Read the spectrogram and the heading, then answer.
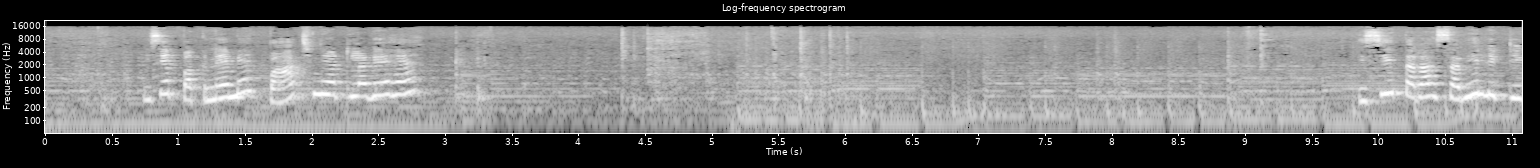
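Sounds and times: background music with bass: 0.0 - 4.0, 5.1 - 11.0
hot oil sizzling: 0.0 - 11.0.

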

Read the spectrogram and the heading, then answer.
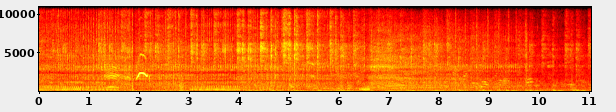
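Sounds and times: motorcycle engine at low revs: 0.0 - 11.0
music: 0.0 - 11.0.

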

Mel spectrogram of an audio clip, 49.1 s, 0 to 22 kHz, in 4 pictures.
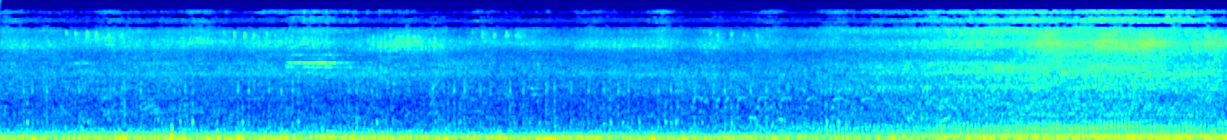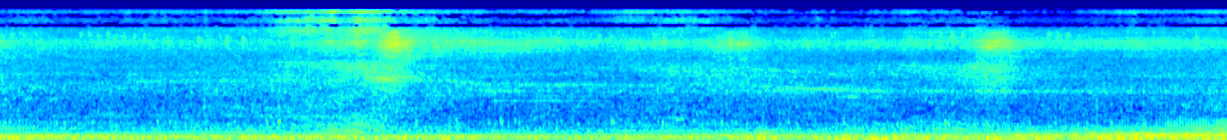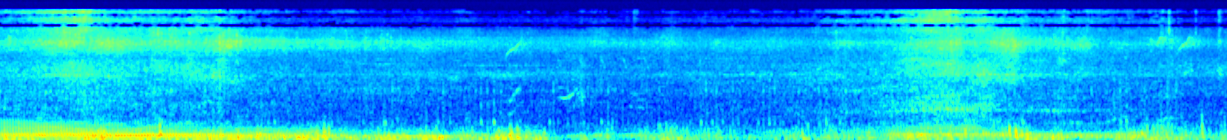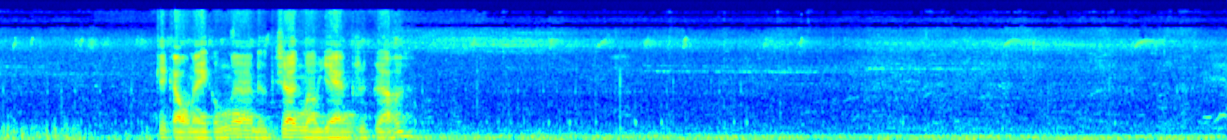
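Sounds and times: faint voices: 0.0 - 23.0, 27.6 - 49.0
low choppy rumble: 0.0 - 45.1.

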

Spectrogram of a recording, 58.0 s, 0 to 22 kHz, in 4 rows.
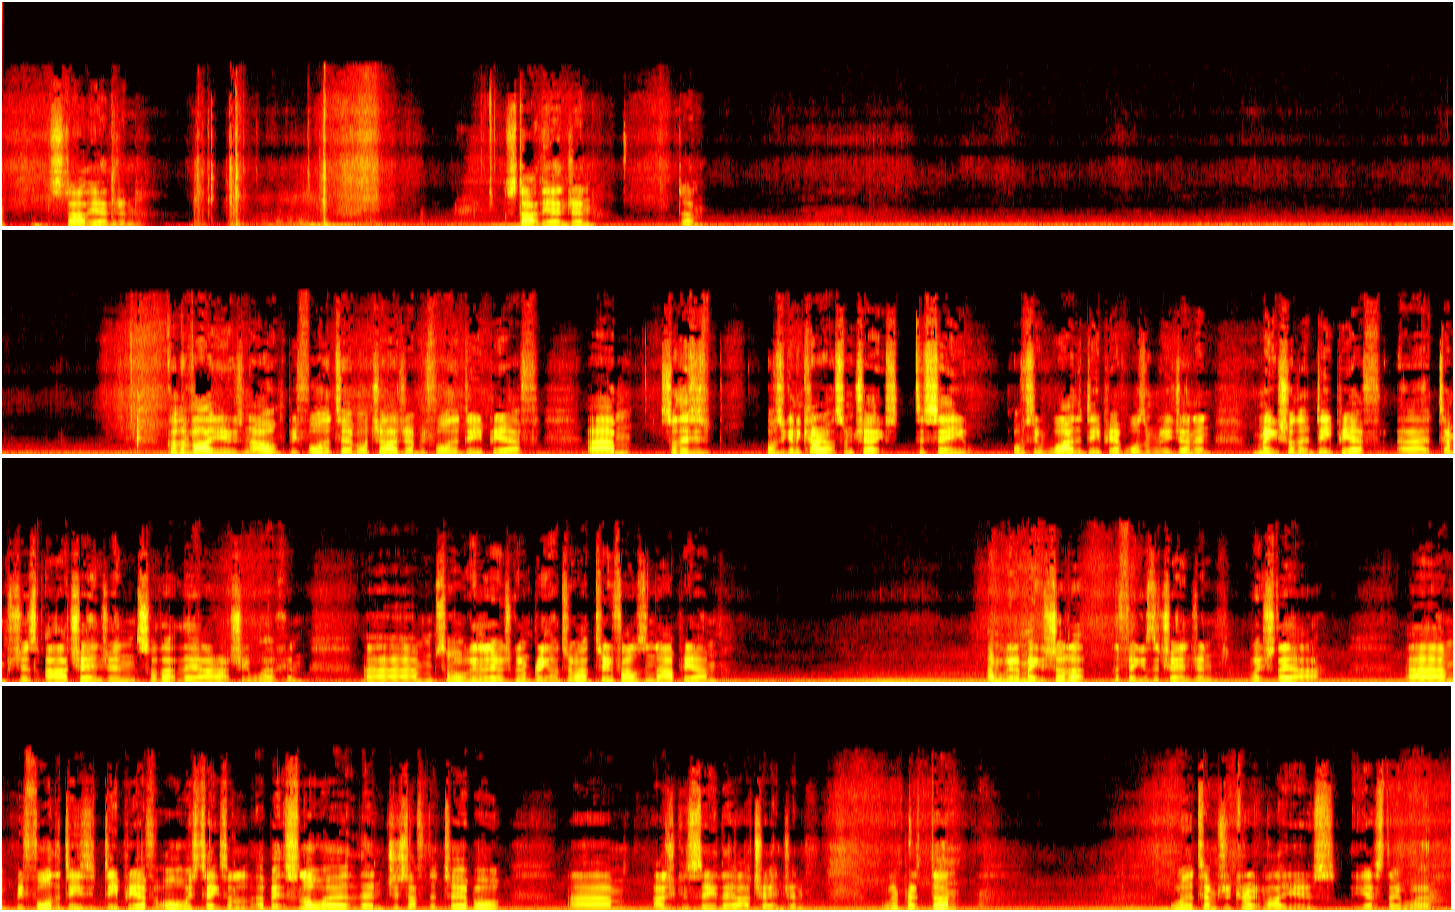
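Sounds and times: diesel engine idling: 0.0 - 58.0.

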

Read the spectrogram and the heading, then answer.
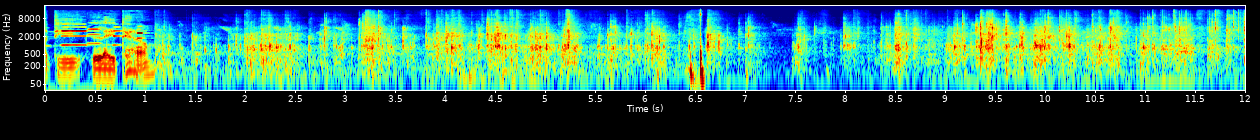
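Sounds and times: paper bag crinkling: 0.8 - 12.0.

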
